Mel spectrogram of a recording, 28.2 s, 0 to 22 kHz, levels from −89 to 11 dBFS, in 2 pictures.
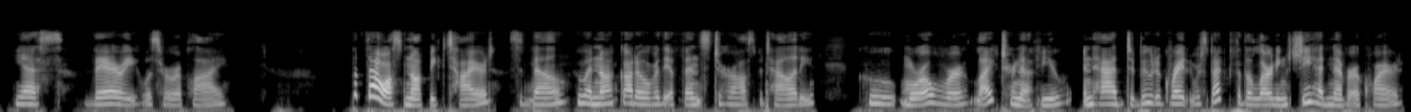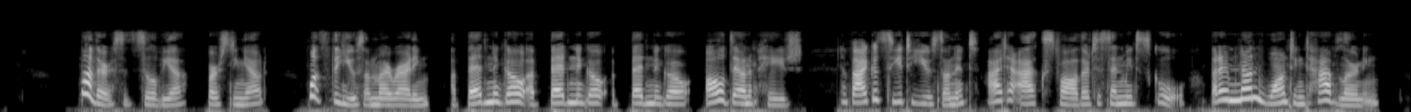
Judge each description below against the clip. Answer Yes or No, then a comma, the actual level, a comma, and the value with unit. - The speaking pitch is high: Yes, high, 215 Hz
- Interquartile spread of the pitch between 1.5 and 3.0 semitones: No, average, 4.1 semitones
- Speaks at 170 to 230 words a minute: Yes, average, 185 wpm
